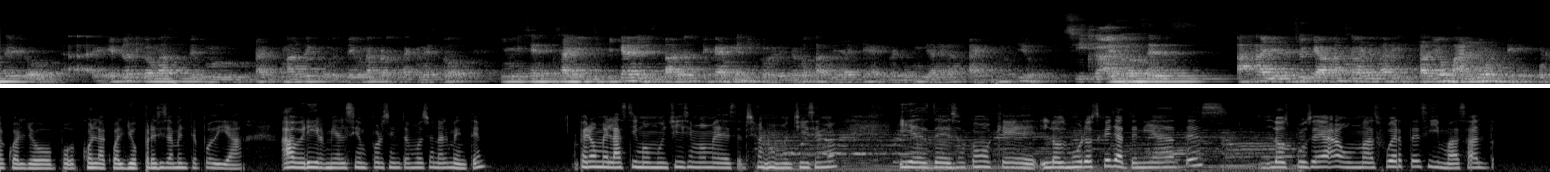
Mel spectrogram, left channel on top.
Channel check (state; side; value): different; both; correlation 0.00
